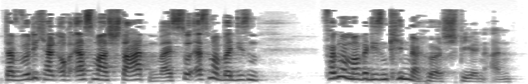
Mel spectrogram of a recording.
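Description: Slightly husky woman chatting informally. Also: medium pitch, lively intonation, fast talker, fairly bright tone. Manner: giggly, informal, self-deprecating. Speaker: podcast co-host. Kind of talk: casual chat.

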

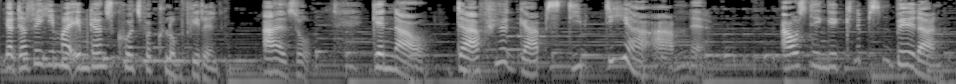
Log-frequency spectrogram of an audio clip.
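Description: A woman's voice: mid-range voice, big pitch swings, unhurried, over music. A woman playing a chatty older lady in a comic monologue, rambling colloquially and addressing her listeners with mock indignation. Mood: chatty, explaining.

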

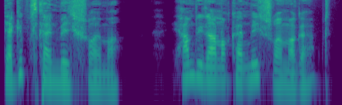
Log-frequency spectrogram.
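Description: A middle-aged man banters casually as a podcast co-host. His voice is medium-pitched and soft-edged, recorded dry and close, and he rephrases himself often in an amused way. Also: lively intonation, quick pace, no echo. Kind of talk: casual banter about an audio drama series.

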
